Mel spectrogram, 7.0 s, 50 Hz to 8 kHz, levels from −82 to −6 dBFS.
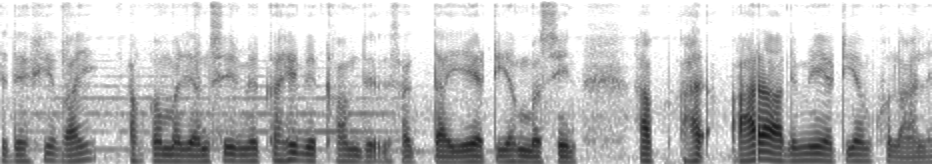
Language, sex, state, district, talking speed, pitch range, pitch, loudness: Hindi, male, Bihar, Bhagalpur, 180 wpm, 100-115 Hz, 110 Hz, -24 LUFS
